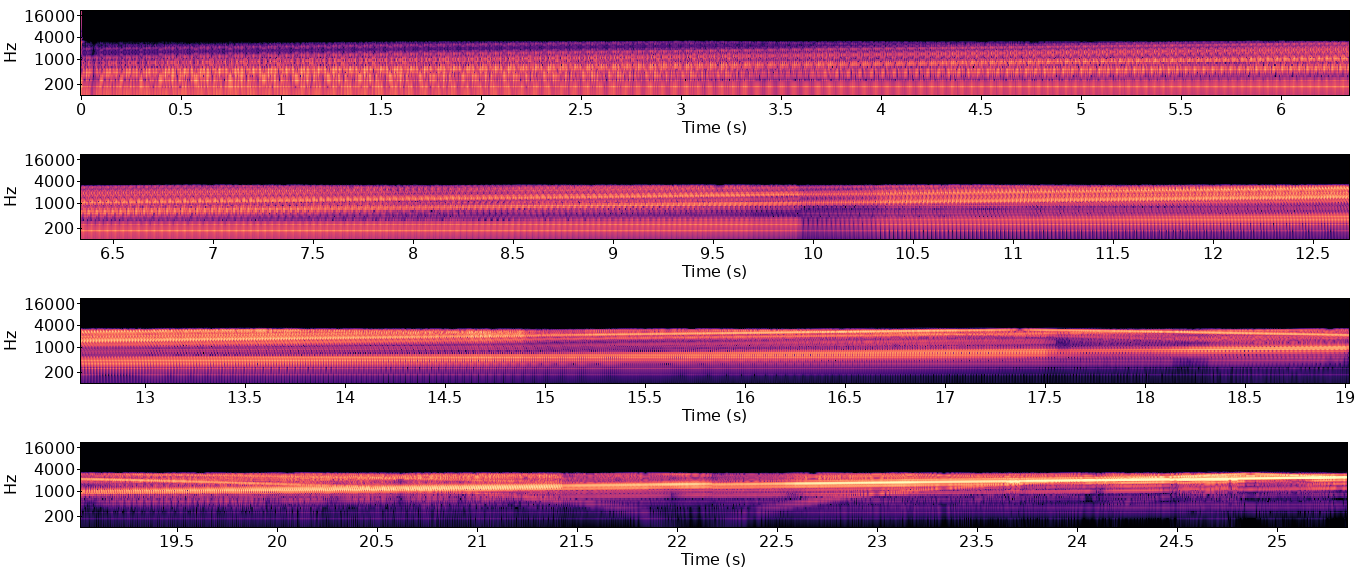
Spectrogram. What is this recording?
An experiment to see how many sounds I could make from a monophonic snippet of human speech processed in Cool Edit. Some are mono and some are stereo, Some are organic sounding and some are synthetic in nature. Some are close to the original and some are far from it.
processed, sound, soundscape, synthetic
